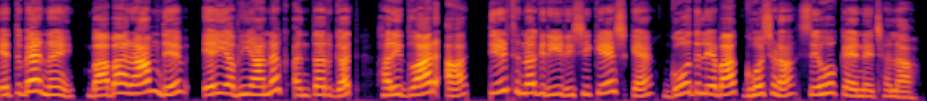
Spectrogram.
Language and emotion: Maithili, neutral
